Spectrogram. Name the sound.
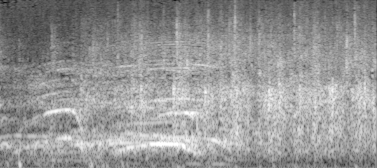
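applause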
